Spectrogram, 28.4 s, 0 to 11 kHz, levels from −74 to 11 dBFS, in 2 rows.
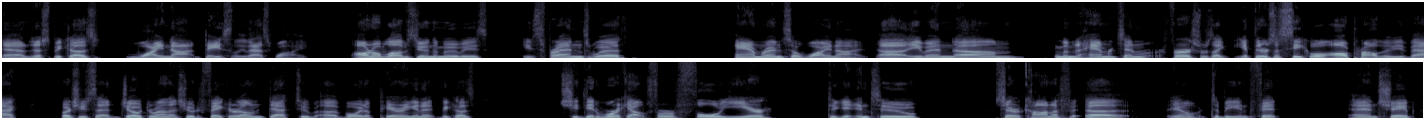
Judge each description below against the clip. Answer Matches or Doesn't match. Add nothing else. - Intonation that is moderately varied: Matches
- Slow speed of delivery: Doesn't match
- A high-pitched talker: Doesn't match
